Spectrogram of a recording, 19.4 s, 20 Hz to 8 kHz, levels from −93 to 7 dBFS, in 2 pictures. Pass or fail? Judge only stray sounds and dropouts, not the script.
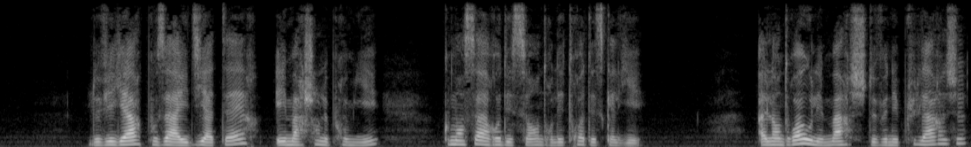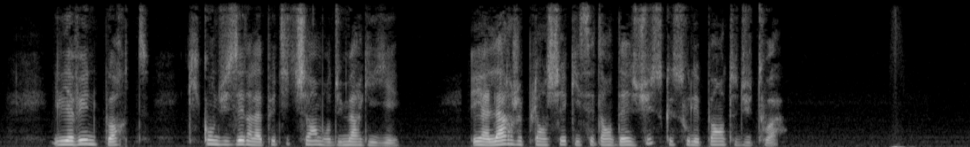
fail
